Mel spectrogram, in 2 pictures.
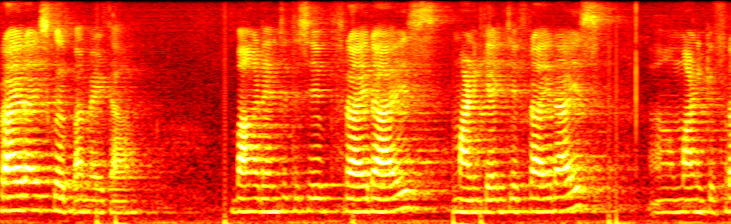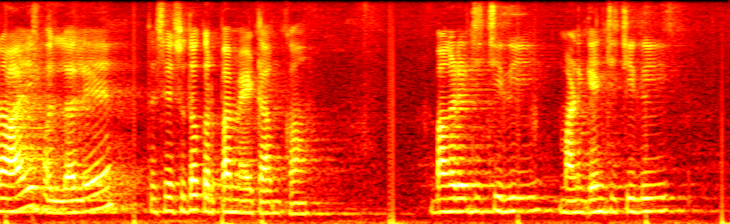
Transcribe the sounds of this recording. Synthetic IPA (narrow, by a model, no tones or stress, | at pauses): fɾajɾajd͡zkəɾpamɛɭʈa | bãŋɡɽjãɲt͡ɕet̪əsefɾajɾajd͡zmaɳkjãkt͡ɕefɾajɾad͡z | maɳkefɾajbʱəlːəlet̪əsesud̪ʱːakəɾpameɭʈamka | bãŋɡɽjaɲt͡ɕit͡ɕilimaɳɡjãɲt͡ɕit͡ɕili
